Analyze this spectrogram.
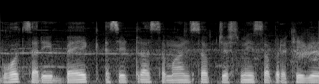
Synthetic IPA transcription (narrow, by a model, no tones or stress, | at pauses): bɔːt̪saːɾibɛ̃ːkɛsɪʈɾasɐmaːnsɐb̚t͡ʃɐsmĩsɐbɾɐkʰiɡɐi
